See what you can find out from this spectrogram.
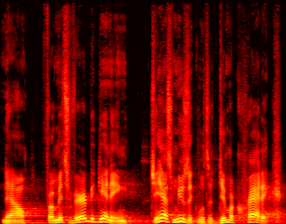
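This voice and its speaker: A man's voice: fairly high pitch, big pitch swings, measured pace. A man from Florida, a jazz pianist and bandleader, giving a gracious, formal speech to an audience. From Florida, USA. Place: large indoor arena. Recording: reverberant arena sound.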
